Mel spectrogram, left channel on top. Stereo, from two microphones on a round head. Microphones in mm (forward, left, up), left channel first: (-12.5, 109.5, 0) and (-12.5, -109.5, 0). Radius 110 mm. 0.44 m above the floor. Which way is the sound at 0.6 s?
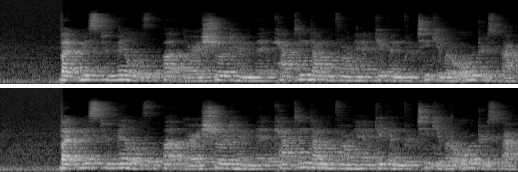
Centre (ahead or behind).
